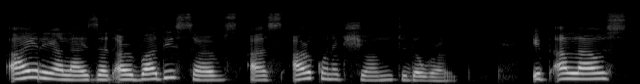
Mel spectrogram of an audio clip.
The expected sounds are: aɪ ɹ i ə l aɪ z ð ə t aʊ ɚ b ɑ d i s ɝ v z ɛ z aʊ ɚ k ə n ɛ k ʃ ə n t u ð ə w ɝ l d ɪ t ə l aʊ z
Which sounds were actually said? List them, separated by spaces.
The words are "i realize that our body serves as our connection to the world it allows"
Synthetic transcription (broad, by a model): aɪ ɹ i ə l aɪ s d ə t aʊ ɚ b ɑ d i s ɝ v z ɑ s aʊ ɚ k ə n ɛ k ʃ ə n t u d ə w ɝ l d ɪ t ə l aʊ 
